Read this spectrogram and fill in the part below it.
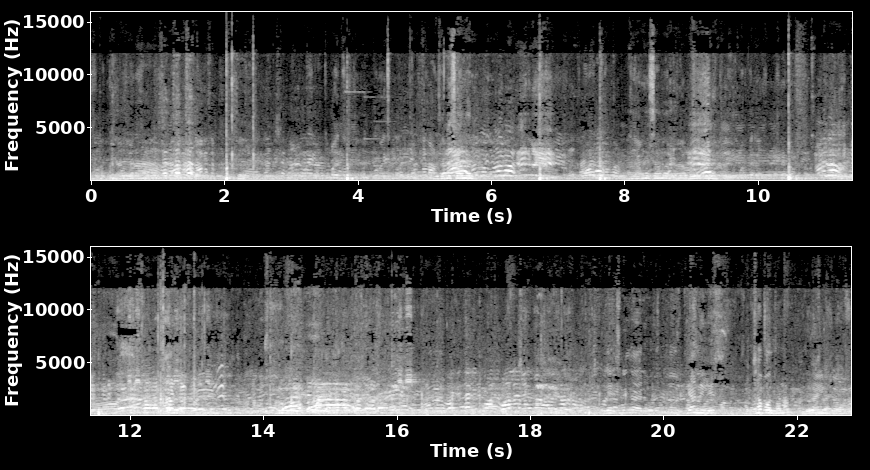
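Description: A crowd of men shouts and cheers loudly outdoors.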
